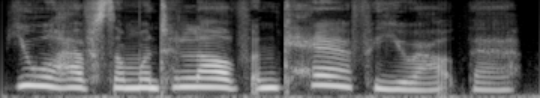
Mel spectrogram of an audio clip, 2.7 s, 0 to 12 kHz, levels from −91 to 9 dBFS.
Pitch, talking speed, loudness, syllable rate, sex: 260 Hz, 290 wpm, -15 LUFS, 6.0 syllables/s, female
